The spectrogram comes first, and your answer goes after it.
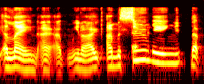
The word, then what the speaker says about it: Elaine: and then see me I've had some reactions where they then mispronounce the Elaine to like Elan or um right I've been asked what's your oh that's your English name.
